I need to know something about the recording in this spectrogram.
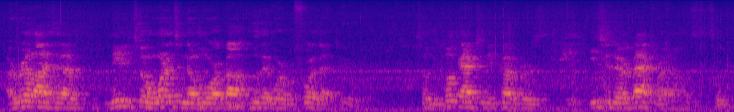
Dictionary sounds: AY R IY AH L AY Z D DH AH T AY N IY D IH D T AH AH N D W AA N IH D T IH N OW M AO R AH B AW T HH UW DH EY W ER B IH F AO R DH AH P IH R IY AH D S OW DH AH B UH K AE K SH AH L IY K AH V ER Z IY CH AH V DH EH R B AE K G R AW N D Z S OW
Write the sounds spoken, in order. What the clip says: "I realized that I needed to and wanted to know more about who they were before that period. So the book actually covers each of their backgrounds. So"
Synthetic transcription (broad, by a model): AY R IY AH L AY Z DH AH T AY N IY D IH D T AH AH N W AA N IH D T IH N OW M AO R AH B AW T HH UW DH EY W ER B IH F AO R DH AH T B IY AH S OW DH AH B UH K AE K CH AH L IY K AH V ER Z IY CH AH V DH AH R B AE K G R AW N D Z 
